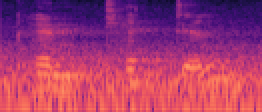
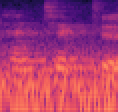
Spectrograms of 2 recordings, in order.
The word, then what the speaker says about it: Penticton: to spell it is you start with a pen that you write with, and then you have a tick, okay, like you get in your hair, and then a ton, which is a weight.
